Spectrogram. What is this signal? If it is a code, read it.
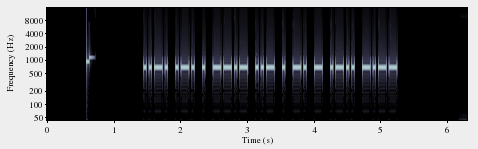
Morse code, heard as a keyed tone, about 30 wpm, 700 Hz. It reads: FREQUENTLY
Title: Sentences from Top 1300 Words - New Word Drill - 30wpm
